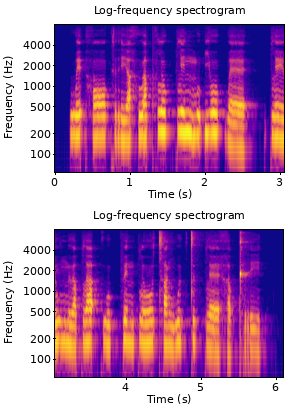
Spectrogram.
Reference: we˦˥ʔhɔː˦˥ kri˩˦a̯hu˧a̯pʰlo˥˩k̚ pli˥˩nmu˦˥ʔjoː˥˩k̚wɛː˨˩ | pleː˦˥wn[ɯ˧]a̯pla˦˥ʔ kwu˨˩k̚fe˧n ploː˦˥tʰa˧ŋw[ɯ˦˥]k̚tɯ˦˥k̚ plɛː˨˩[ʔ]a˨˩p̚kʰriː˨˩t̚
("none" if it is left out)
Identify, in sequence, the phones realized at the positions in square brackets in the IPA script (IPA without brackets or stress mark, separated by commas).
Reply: ɯ˨˩, ɯ˦˥, h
